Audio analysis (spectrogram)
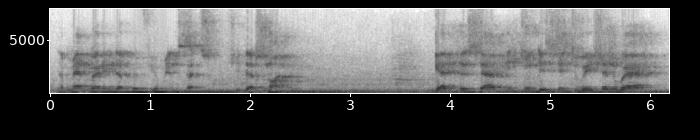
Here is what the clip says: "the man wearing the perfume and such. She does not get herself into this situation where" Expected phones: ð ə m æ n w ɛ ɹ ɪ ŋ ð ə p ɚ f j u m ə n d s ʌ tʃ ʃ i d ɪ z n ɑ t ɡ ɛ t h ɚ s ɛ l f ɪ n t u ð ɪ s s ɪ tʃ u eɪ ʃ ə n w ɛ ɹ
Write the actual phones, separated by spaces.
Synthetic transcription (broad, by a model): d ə m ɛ n w ɛ ɹ ɪ ŋ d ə p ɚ f j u m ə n s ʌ s ʃ i d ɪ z n ɑ t ɡ ɛ t h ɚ s ɛ l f ɪ n t u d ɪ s s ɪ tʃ u eɪ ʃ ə n w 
